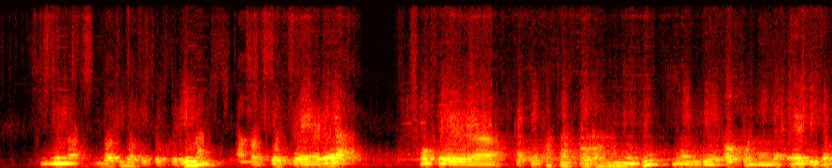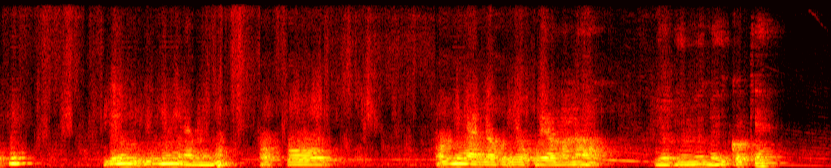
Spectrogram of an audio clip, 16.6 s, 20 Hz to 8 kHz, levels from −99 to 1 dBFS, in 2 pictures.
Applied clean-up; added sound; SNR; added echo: neural separator model SepFormer DNS4.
